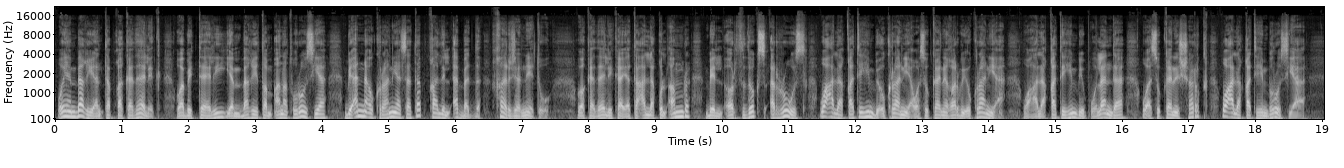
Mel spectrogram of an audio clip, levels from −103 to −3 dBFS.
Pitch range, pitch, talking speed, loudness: 105-145 Hz, 115 Hz, 95 wpm, -28 LUFS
